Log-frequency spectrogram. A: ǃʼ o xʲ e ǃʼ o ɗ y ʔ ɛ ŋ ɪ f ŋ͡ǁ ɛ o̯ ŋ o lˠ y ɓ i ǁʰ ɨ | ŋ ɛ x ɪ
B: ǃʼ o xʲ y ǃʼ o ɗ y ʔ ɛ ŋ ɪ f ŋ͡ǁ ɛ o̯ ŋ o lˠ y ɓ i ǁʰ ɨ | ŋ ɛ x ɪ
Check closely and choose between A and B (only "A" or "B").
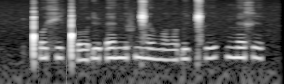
A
